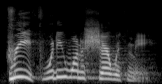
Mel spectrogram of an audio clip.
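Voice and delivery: ordinary delivery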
